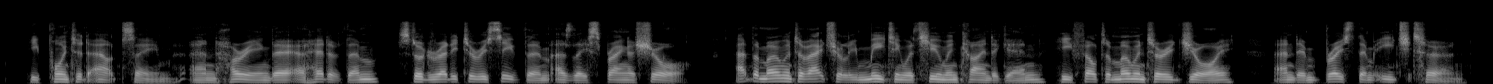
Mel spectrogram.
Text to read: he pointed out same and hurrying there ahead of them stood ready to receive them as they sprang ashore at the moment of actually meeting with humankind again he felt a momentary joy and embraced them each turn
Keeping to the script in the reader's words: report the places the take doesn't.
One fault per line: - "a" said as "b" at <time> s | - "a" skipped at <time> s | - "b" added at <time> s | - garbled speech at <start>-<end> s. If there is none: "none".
none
